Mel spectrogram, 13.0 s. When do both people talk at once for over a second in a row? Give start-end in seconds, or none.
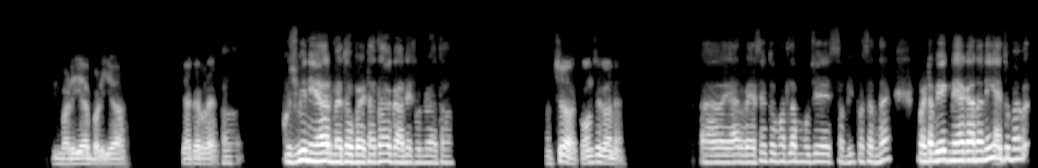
none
